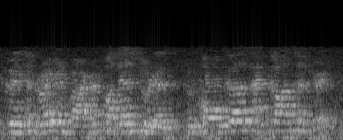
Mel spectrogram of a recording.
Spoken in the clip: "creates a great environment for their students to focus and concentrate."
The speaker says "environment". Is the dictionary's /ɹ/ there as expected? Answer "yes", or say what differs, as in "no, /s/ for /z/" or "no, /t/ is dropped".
no, /ɹ/ is dropped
